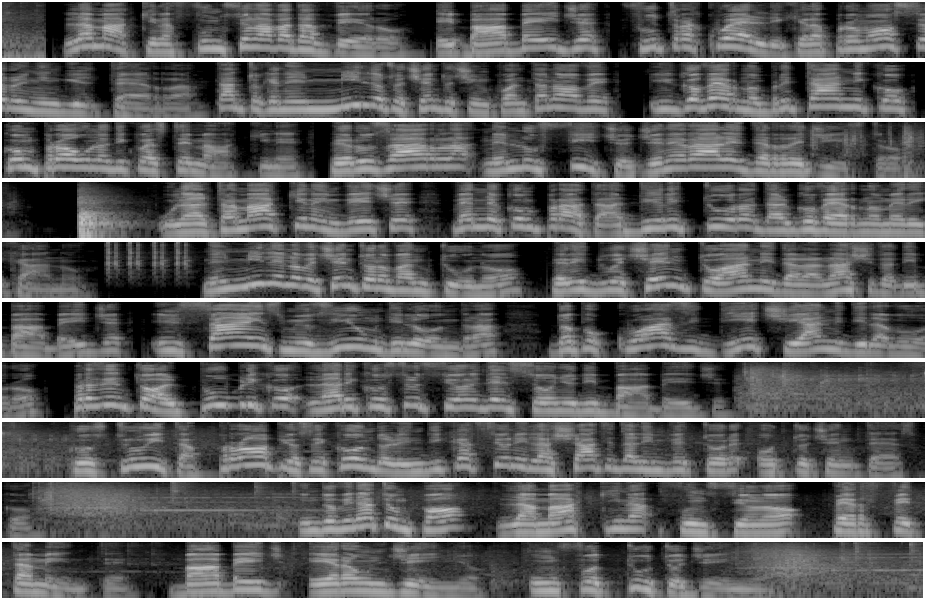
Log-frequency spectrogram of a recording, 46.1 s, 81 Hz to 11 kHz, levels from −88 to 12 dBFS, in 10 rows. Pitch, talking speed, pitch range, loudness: 170 Hz, 120 wpm, 140-210 Hz, -25 LUFS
